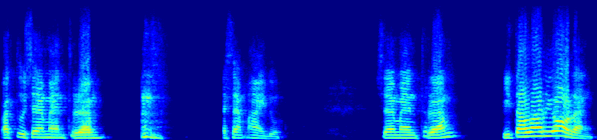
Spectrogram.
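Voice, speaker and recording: A man's voice: a little high, very slow, creaky, long pauses. A middle-aged man preaching a sermon, telling stories animatedly and acting out the voices he quotes. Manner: animated storytelling, acts out quoted voices, addresses congregation as "saudara". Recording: slightly dull lo-fi sound.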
